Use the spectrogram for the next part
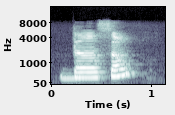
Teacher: na palavra dançam a sílaba tônica é Dan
